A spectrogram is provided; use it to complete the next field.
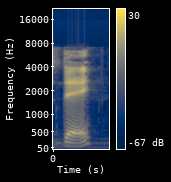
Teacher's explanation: First of all, we will look at this hiragana, and you notice that it looks like the te, but it has been voiced into de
